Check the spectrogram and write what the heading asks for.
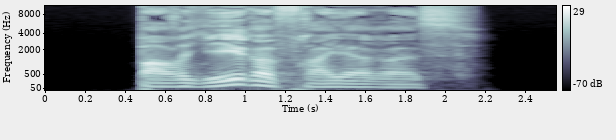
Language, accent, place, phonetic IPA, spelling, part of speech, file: German, Germany, Berlin, [baˈʁi̯eːʁəˌfʁaɪ̯əʁəs], barrierefreieres, adjective, De-barrierefreieres.ogg
- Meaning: strong/mixed nominative/accusative neuter singular comparative degree of barrierefrei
